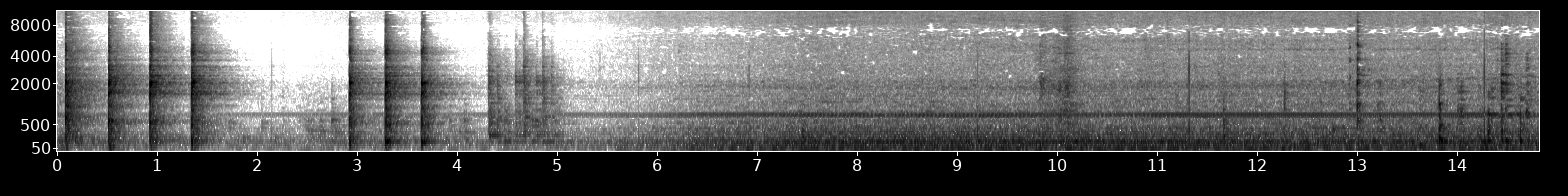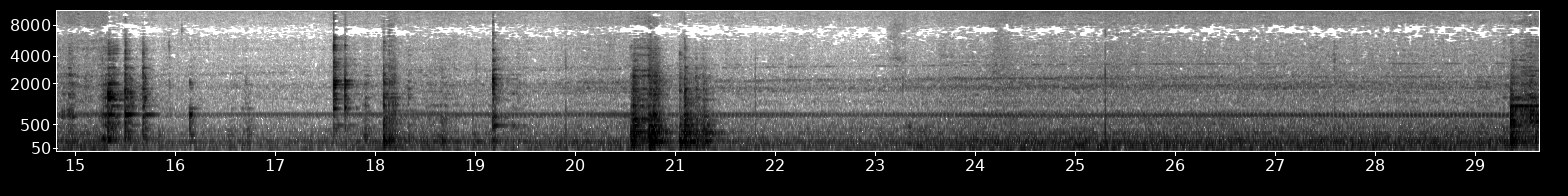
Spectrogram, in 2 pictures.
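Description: Sharp hammer strikes on metal: four quick blows, then two more short groups. Then a steady workshop hum with a constant high whine, broken by occasional metal clunks and knocks while the oil pan is worked off the engine block. The loudest knocks come as a pair about two-thirds of the way in.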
